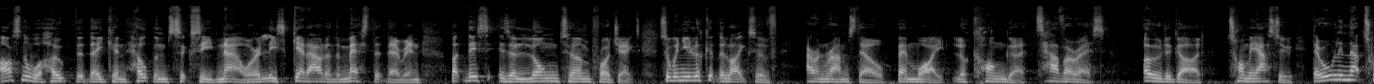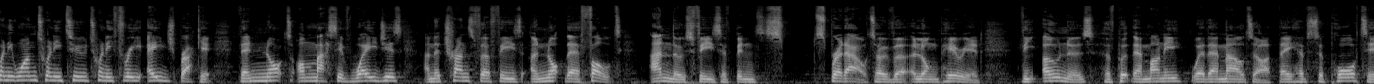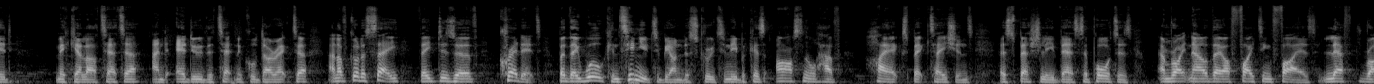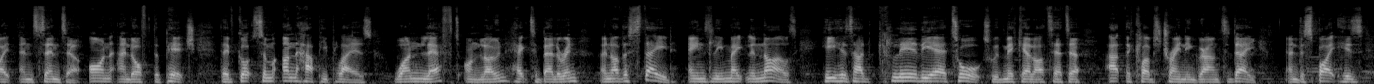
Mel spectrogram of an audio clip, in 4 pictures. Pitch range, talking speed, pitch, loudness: 120-145 Hz, 190 wpm, 130 Hz, -26 LUFS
